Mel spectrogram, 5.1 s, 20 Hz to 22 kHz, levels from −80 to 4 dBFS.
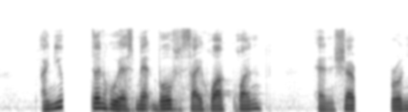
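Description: At 0.77 s and again at 4.42 s the speech cuts out in a digital broadcast dropout. The receiver lost valid frames and muted, fading over 20 ms into silence lasting about 0.36 s and 0.46 s. Waveform and spectrogram show sharp, near-silent gaps.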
